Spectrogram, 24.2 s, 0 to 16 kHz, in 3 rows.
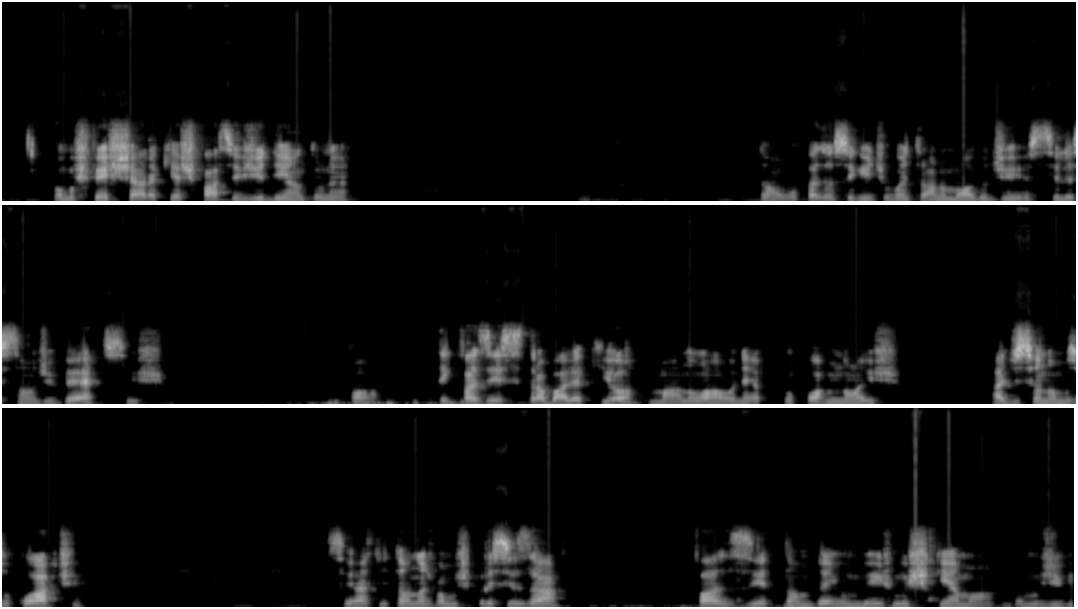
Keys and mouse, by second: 0.3-5.9 middle drag, 5.9-7.8 right drag, 8.5 click, 9.4-10.9 middle drag, 10.9 click, 13.3 click, 13.3 f, 14.5-15.6 middle drag, 19.9 w.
